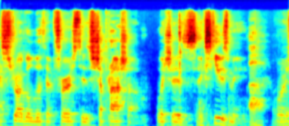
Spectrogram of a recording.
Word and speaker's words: przepraszam: And I was how do you say this? Przepraszam. And then they had a picture of a ship. And it was ship or a sham.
